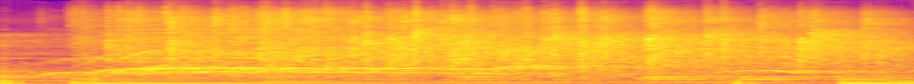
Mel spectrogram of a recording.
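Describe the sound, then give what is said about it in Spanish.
A crowd claps and cheers steadily for several seconds as a greeting to people connected via Zoom, a dense, loud wash of many hands with scattered shouts and a faint low hum underneath. “Voy a poner el micrófono acá para que los saluden, le hagan un aplauso y una bullita.”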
